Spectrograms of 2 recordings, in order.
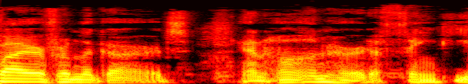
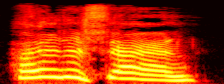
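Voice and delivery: very high, loud creature voice; Murg's character voice; 8 dB louder than usual. Acted. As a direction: answer in a high, forceful alien voice. Murg answers in character voice.

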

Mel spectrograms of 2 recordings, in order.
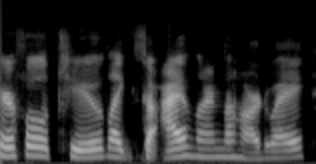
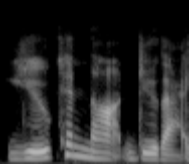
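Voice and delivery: slow, lower, firm reprimand; retold scolding; 5 semitones lower, slower than usual. Husband scolding wife for alarming calls, slow and stern. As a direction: lay down the rule slowly. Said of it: "I got yelled at".

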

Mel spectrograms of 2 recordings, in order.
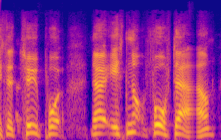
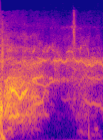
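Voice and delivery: airy squeal of laughter; breathy high laugh; 4 dB quieter than usual. Real, not acted.

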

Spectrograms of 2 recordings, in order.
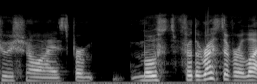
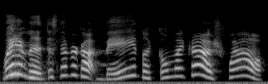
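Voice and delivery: mock amazement; 11 semitones higher than usual. Retelling surprise at unmade script.

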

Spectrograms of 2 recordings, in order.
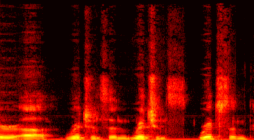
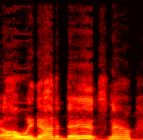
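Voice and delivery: high, excited mock exclamation; put-on eager cry, pitched way up; mock trope character; 9 semitones higher, 3 dB louder than usual. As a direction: blurt it out louder and much higher, mocking the cliché. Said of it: "they're like".

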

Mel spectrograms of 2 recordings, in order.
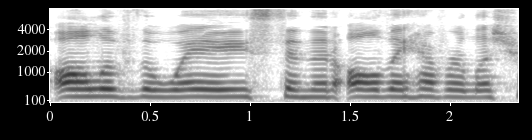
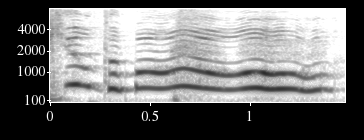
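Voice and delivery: higher, louder, slow drawn-out yell; mock scream; 10 semitones higher, 6 dB louder, much slower than usual. Friend joining in screaming at the captain. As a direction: wail it out dramatically.

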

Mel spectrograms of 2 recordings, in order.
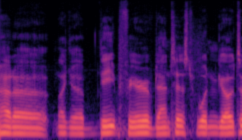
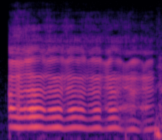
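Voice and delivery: mock seizure stammer; 9 semitones higher, 7 dB quieter than usual. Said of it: "they just start having a seizure".

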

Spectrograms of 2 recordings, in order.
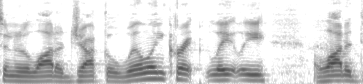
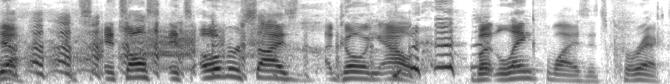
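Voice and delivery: indignant loud protest; 3 semitones higher, 9 dB louder than usual. Real, not acted. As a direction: defend his torso, loudly. Indignant laughing defense.

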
